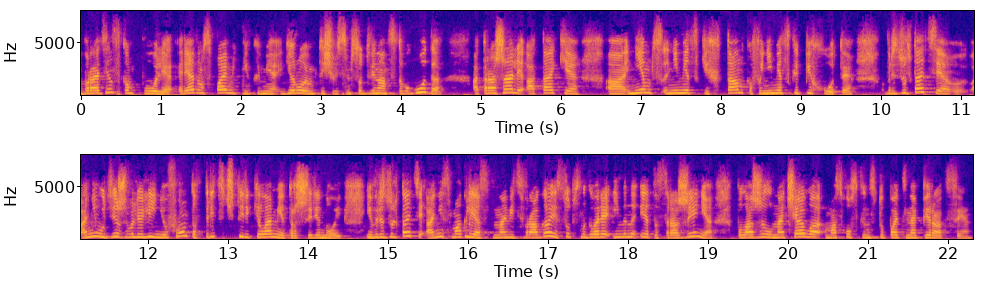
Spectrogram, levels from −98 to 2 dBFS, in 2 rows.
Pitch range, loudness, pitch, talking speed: 235-285 Hz, -17 LUFS, 255 Hz, 120 wpm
